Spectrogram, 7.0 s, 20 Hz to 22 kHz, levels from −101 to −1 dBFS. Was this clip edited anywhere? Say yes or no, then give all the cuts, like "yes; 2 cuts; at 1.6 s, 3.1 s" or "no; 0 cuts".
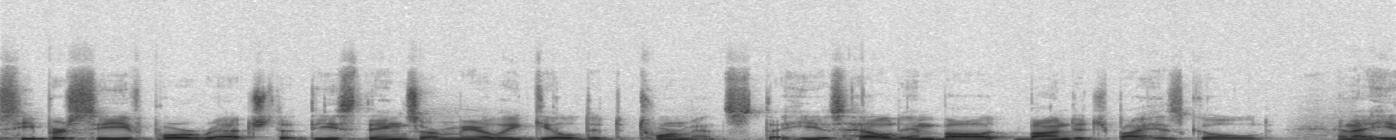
no; 0 cuts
